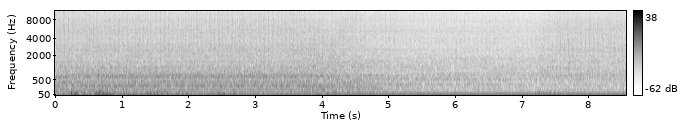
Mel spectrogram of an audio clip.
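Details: Vauxhall Astra that had a misfire from arcing at cylinder 2, after the coil pack was replaced: low, steady idle with an even beat and no dropped pulses. All cylinders fire cleanly.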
